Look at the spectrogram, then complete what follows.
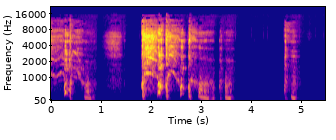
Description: Lying on the bed, exhausted after so much coughing.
